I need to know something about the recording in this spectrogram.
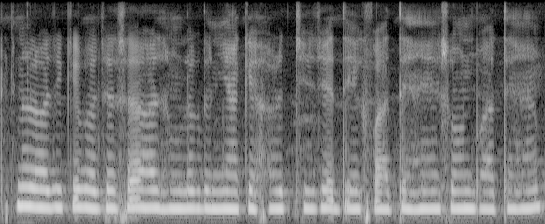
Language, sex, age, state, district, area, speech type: Hindi, female, 18-30, Bihar, Madhepura, rural, spontaneous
